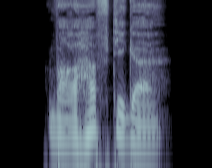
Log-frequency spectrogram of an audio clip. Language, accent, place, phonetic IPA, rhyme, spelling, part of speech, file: German, Germany, Berlin, [vaːɐ̯ˈhaftɪɡɐ], -aftɪɡɐ, wahrhaftiger, adjective, De-wahrhaftiger.ogg
- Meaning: inflection of wahrhaftig: 1. strong/mixed nominative masculine singular 2. strong genitive/dative feminine singular 3. strong genitive plural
